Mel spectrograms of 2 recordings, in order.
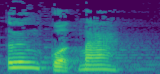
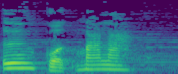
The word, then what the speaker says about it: Ương Quật Ma: Ương Quật Ma, phiên âm từ Phạn ngữ là Anguli Maliya, cũng đọc là Ương Quật Ma La, Ương Cừu Ma La hay Ương Quật Man, dịch nghĩa là chỉ man, nghĩa là dùng ngón tay người kết làm vòng để đội trên đầu.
